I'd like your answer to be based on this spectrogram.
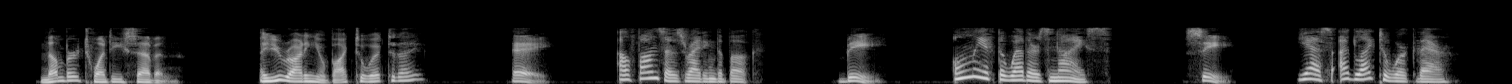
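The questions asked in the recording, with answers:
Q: Are you riding your bike to work today?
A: B: Only if the weather's nice.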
